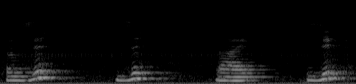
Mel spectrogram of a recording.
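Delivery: "Z" said as a long buzzing zzz; Z sound demo. Shown as a demonstration. Teacher buzzing "Z" for young pupils. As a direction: stretch the "Z" into a steady buzz. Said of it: "it will sound exactly the same".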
